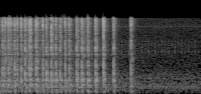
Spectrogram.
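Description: Hand-spun caster wheel used as a prize wheel, clicking as it coasts down: the clicks start rapid, slow, and stop about a second and a third in as the wheel comes to rest.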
